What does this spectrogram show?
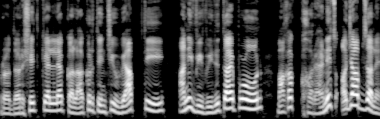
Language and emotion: Goan Konkani, surprised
